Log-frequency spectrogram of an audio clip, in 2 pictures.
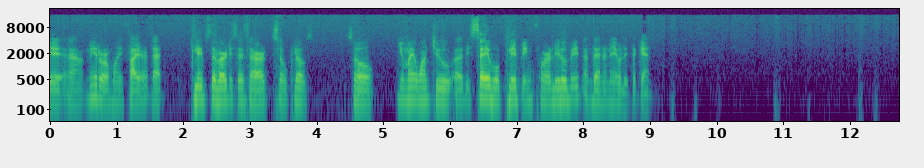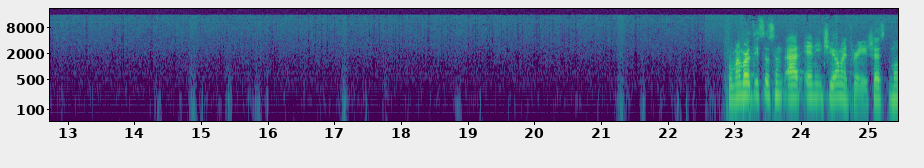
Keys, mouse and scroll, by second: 3.0-4.3 drag, 3.9 ctrl+z, 4.1 f, 4.5 click, 5.0 ctrl+z, 5.1 drag, 5.7 ctrl+z, 6.0 ctrl+z, 6.3 ctrl+z, 6.9 KP_1, 7.4 f, 7.6 drag, 8.0 click, 8.1 KP_3, 11.2 KP_1, 11.6-12.5 drag, 13.9 click, 13.9 KP_3, 14.8-15.8 drag, 19.6 middle drag, 19.9 KP_3, 20.3-21.0 drag, 21.1-21.6 drag, 21.6 middle drag, 21.8-22.4 drag, 22.4 ctrl+z, 22.6 ctrl+z, 23.2-24.3 drag, 24.3-25.0 middle drag, 25.0-25.4 drag.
